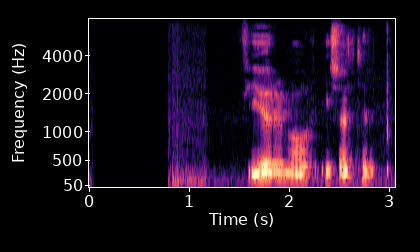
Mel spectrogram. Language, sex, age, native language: Icelandic, male, 30-39, Icelandic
